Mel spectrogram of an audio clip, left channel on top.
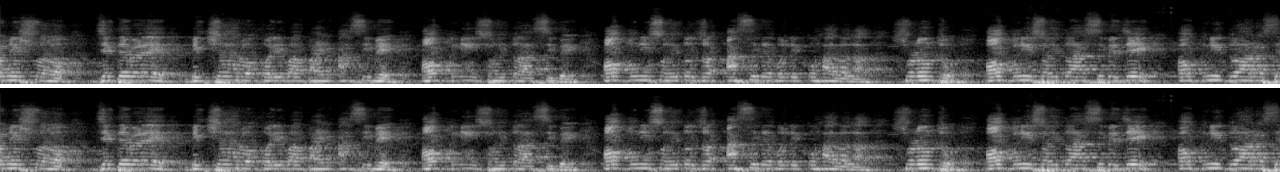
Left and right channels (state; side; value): identical; both; correlation 1.00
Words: ଯେତେବେଳେ ବିଚାର କରିବା ପାଇଁ ଆସିବେ, ଅଗ୍ନି ସହିତ ଆସିବେ। ଅଗ୍ନି ସହିତ ଆସିବେ ବୋଲି କୁହାଗଲା। ଶୁଣନ୍ତୁ, ଅଗ୍ନି ସହିତ ଆସିବେ ଯେ ଅଗ୍ନି ଦ୍ୱାରା ସେ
